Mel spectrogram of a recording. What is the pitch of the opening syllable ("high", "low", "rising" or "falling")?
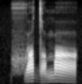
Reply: rising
